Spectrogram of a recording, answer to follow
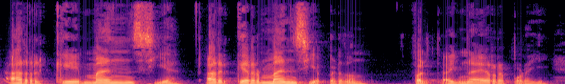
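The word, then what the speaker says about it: Akkermansia: música arqué man shia se escribe con doble k como suena arqué mancia art hermansyah perdón por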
